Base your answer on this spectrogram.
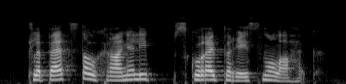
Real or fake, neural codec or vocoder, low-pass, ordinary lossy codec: real; none; 7.2 kHz; Opus, 32 kbps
